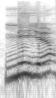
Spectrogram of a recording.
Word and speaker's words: meilleur: Dans ce cas, meilleur va donc s'accorder avec le nom qu'il complète. Meilleur écrit avec un R final, c'est masculin singulier. R-E, meilleur, the pronunciation will always be the same.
